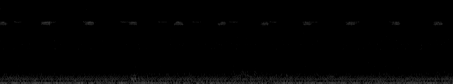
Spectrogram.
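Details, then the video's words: Striped ground cricket calling with faint, sharp high chirps spaced a little under half a second apart, set against a low steady rumble. "Allonemobius fasciatus - Chirping Sounds"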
